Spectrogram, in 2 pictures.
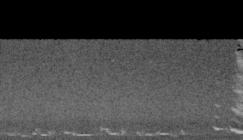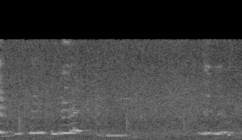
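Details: An Australian magpie sings in spring, warbling a rich, fluting series of mellow mid-pitched notes with a louder burst of slurred, gurgling phrases midway; faint background hiss.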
